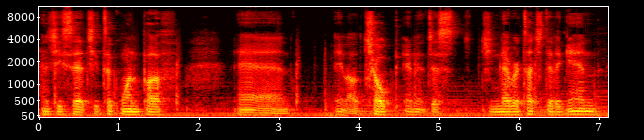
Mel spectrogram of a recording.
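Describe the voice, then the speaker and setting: A man recalling family stories in an interview, speaking hesitantly with frequent pauses. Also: rumbling low, steady tone. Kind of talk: reflective interview.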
